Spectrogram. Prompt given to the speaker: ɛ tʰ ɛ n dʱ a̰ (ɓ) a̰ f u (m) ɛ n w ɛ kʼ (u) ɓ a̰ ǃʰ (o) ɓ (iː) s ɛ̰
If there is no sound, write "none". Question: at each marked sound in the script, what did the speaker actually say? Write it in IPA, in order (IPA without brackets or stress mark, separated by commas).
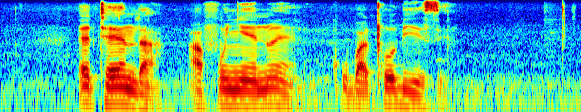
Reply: none, ɲ, u, o, iː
